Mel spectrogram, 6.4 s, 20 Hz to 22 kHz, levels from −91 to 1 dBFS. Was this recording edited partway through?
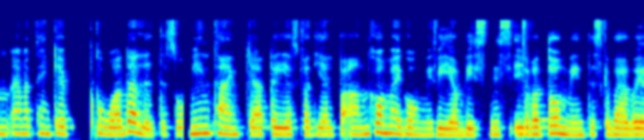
yes; 7 cuts; at 0.9 s, 1.8 s, 2.7 s, 3.0 s, 3.7 s, 4.4 s, 5.2 s

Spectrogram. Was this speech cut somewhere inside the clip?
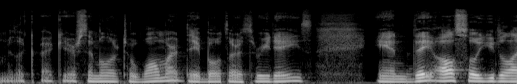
yes; 1 cut; at 4.1 s

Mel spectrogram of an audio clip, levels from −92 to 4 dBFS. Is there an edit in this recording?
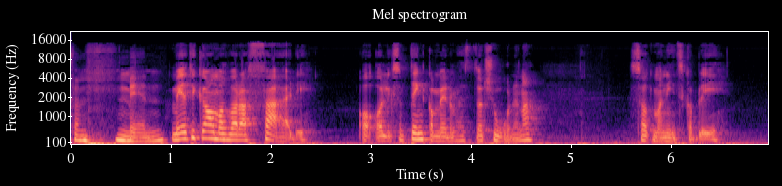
no; 0 cuts

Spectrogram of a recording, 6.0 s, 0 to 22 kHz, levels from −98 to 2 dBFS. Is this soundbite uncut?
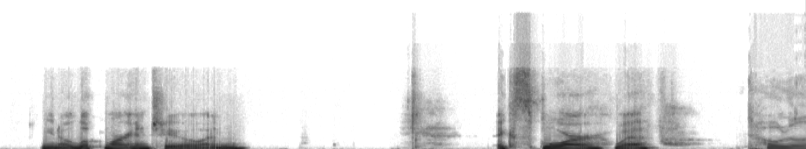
yes; 0 cuts

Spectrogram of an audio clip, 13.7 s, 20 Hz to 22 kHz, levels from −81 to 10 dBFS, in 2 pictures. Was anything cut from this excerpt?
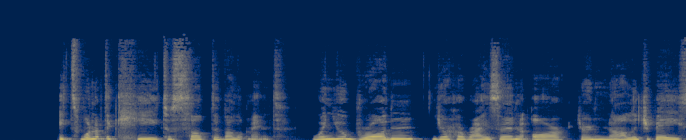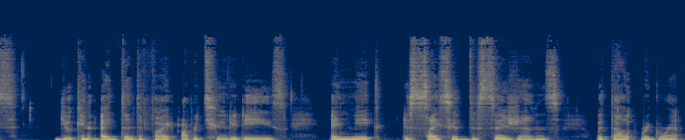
no; 0 cuts

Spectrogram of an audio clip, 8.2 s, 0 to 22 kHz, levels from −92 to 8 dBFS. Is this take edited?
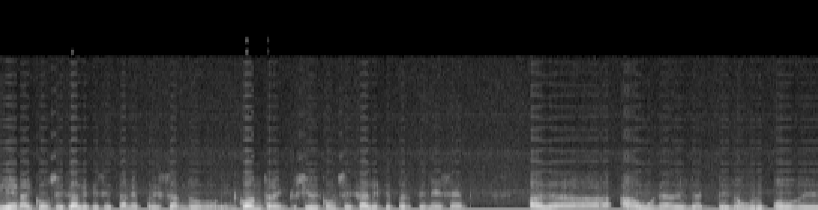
no; 0 cuts

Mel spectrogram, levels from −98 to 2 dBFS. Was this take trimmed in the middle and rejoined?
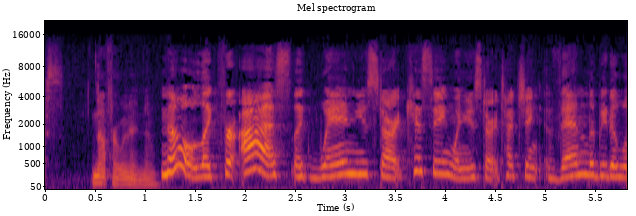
no; 0 cuts

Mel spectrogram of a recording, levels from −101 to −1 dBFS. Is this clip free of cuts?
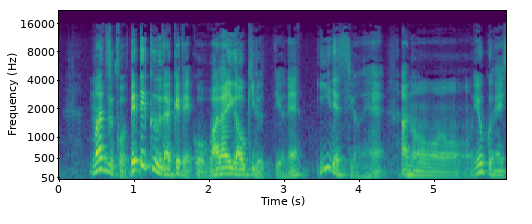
no; 1 cut; at 3.3 s

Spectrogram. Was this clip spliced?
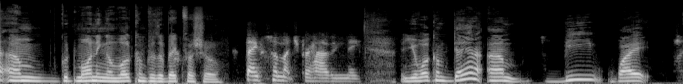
yes; 1 cut; at 2.3 s

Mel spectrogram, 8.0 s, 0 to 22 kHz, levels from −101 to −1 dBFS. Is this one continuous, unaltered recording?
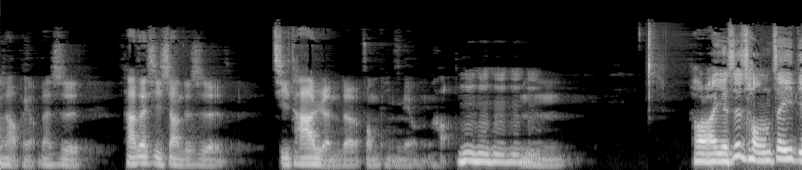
yes; 0 cuts

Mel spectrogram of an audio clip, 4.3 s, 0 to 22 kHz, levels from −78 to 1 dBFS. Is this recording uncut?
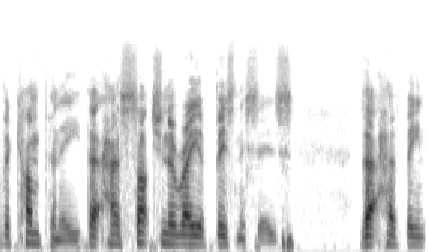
yes; 0 cuts

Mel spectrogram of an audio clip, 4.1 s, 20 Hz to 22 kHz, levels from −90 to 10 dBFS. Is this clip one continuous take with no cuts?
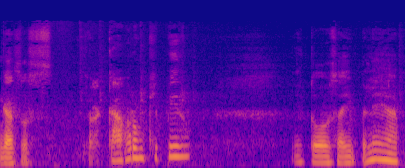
yes; 0 cuts

